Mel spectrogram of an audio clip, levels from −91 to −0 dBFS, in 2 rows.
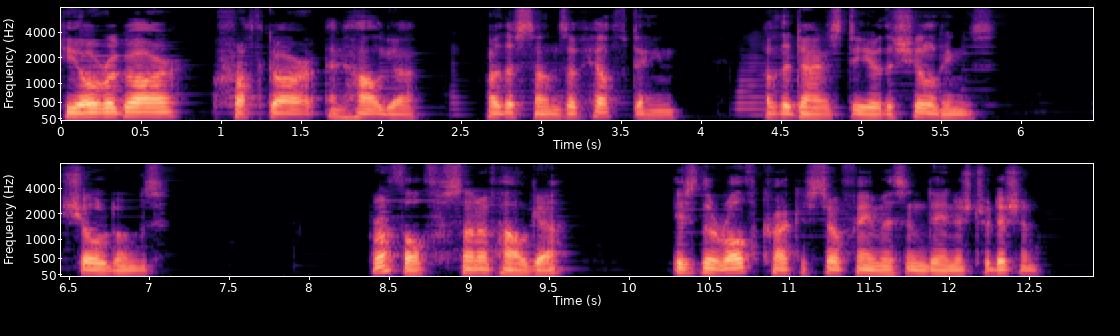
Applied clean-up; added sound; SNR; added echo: neural mask model DeepFilterNet 3.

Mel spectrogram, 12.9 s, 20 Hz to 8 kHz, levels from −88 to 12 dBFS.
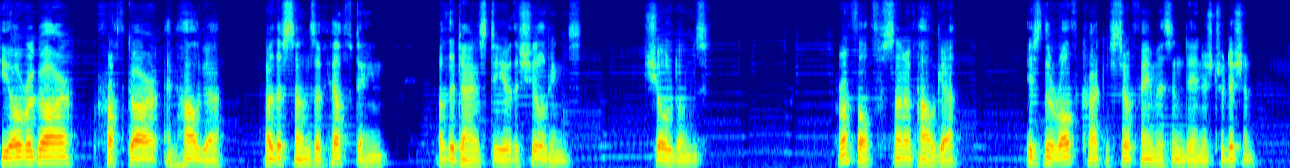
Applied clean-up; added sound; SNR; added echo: neural separator model SepFormer DNS4.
